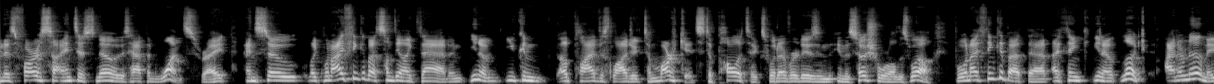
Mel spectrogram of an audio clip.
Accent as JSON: {"language": "English", "region": "Minnesota", "country": "United States", "moved": "as an adult", "lives_now": "England, United Kingdom", "said": "I'm from Minnesota originally"}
